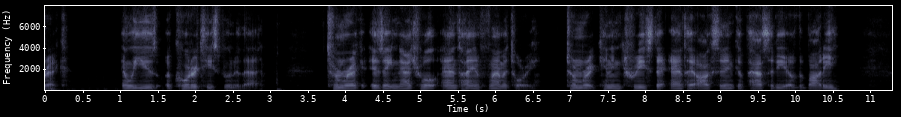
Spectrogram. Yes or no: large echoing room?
no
